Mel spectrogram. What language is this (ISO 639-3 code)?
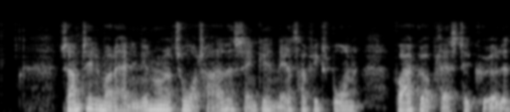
dan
